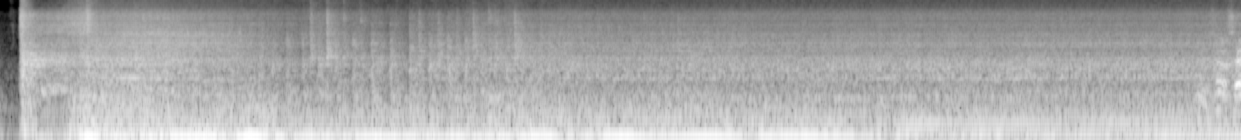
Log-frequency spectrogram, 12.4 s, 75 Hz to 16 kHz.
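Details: K12 Nissan Micra after front brake discs and pads were replaced and an exhaust noise fixed; starter crank, then a lumpy idle that never quite settles; owner thinks spark plugs could help, cause unconfirmed. Rough running after start.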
